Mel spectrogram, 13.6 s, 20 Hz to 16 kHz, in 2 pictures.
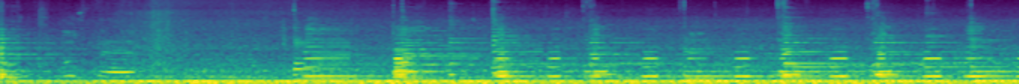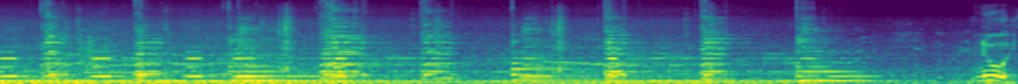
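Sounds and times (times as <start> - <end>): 
powerful coast guard patrol boat engine heading out to sea off Lampedusa: 0.0 - 13.5.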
